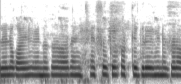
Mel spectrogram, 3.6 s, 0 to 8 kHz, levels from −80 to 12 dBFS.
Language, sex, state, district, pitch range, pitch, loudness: Hindi, female, Odisha, Khordha, 220-230 Hz, 225 Hz, -12 LUFS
